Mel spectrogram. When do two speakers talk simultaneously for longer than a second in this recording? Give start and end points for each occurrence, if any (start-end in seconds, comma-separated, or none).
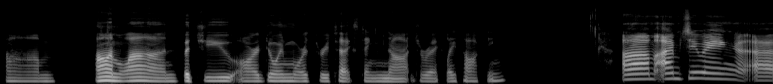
none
